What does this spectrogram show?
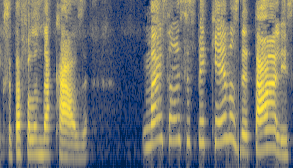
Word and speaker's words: casa: Zzz, casa, não é caça. Porque caça com C cedilha é outra coisa em português.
